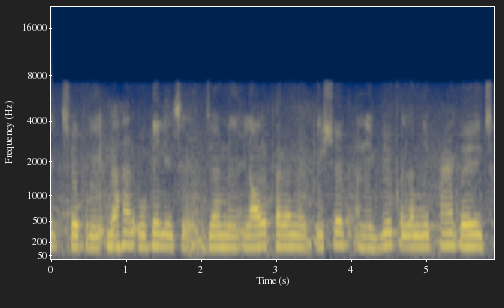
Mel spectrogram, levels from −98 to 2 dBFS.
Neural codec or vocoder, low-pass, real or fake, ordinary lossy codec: codec, 16 kHz, 1 kbps, X-Codec, HuBERT features, trained on balanced general audio; 7.2 kHz; fake; none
